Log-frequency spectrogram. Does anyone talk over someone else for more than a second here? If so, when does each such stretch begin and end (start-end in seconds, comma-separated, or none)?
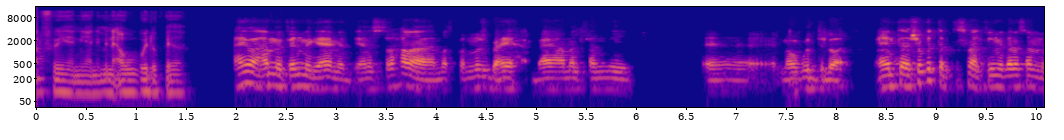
none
